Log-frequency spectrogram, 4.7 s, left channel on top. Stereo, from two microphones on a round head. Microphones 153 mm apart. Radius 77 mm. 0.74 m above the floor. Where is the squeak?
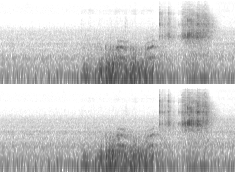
35° right (ahead or behind), 2 m.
